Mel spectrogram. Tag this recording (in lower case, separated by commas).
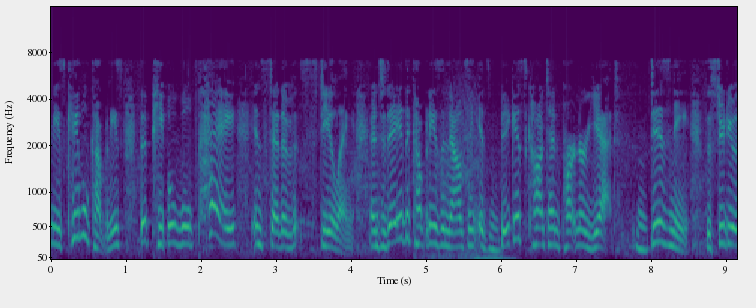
speech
